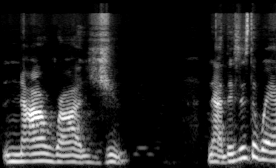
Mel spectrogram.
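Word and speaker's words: Nahrahdju: that's how it's pronounced the dj like that part has to be pronounced jew so pick it apart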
